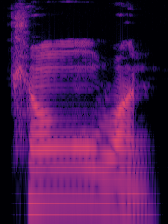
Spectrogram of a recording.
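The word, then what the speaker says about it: 병원: As you can see, the ing consonant is used two times. As it is used in the end, it sounds ing, pyong, pyong. But as it is used in the start, it is silent.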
